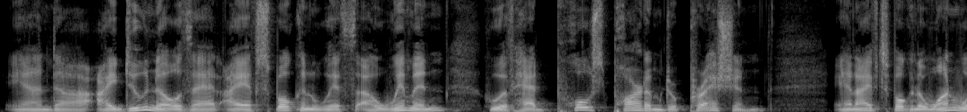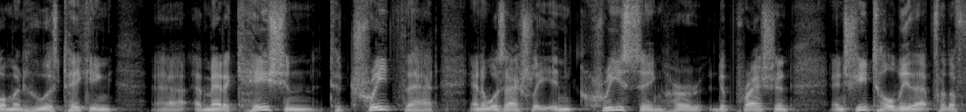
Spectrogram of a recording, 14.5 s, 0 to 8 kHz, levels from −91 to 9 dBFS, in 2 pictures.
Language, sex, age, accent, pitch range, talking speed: English, male, 60-79, American, 105-135 Hz, 190 wpm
